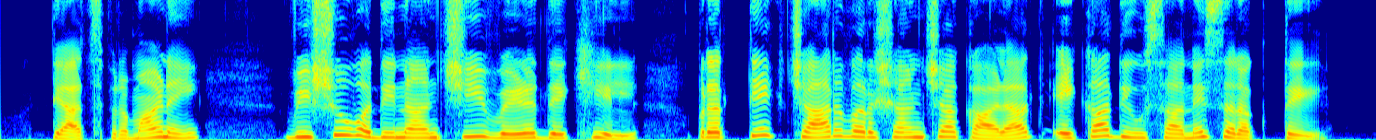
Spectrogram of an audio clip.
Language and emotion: Marathi, neutral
